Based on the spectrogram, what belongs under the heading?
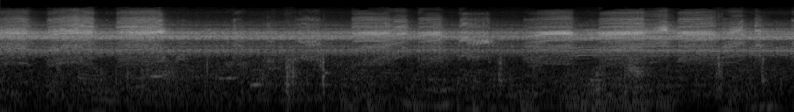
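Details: A wild flock of white-throated laughingthrushes, adults and juveniles, foraging in Darjeeling, West Bengal, India, with adults feeding young: high, hissy, overlapping chatter in bursts about every second, no quiet gaps.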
